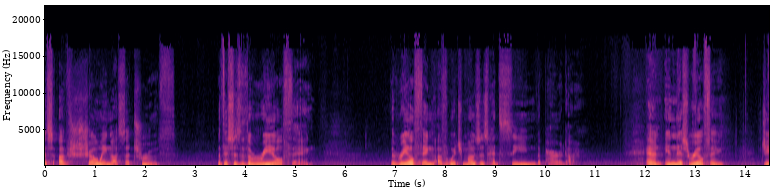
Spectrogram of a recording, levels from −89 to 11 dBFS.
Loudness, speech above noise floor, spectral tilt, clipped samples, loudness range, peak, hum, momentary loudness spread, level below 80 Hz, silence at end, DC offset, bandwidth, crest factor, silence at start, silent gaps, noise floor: -23 LUFS; 33 dB; -6.5 dB/octave; under 0.1%; 6 LU; -4 dBFS; none; 16 LU; -58 dBFS; 0 s; under 0.1%; 18 kHz; 20 dB; 0 s; none; -55 dBFS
